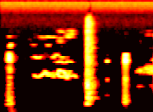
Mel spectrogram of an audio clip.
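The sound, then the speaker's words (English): An owl hooting: a high, wavering whistle-like tone held for about half a second, set among a few sharp clicking taps, fairly quiet and with no talking. The hoot comes from a small owl on a perch. “And then following the sound, you find yourself face to face with a small owl on a perch.”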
